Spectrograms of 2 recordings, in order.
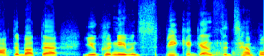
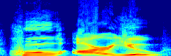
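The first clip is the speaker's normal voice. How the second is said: high, loud, drawn-out WHO, ARE, YOU; indignant challenge; 7 semitones higher, 3 dB louder, much slower than usual. Retold or imitated. Leaders confronting Jesus in the temple, slow indignant challenge.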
